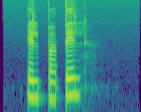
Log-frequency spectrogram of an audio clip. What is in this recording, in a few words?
"paper", Spanish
